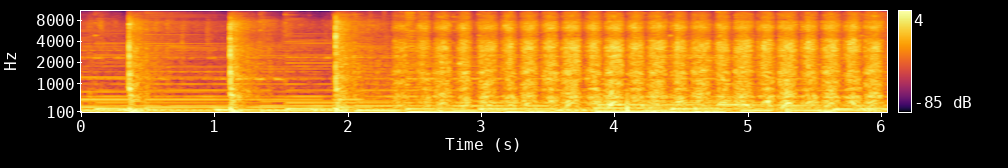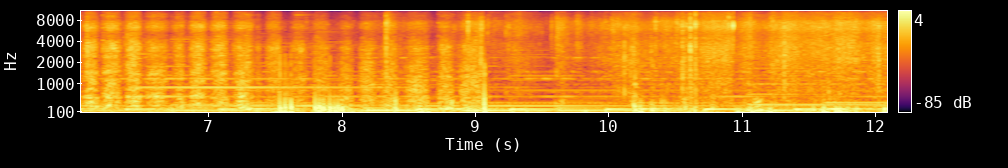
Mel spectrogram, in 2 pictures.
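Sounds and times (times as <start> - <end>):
hand saw cutting wood: 2.4 - 9.8.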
